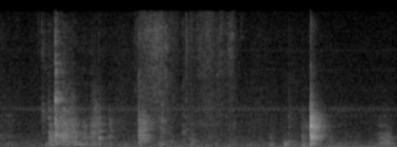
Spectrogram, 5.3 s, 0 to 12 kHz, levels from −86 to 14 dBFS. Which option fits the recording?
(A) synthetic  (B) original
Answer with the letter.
B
